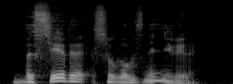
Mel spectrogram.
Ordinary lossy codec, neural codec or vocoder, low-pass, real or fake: none; codec, 44.1 kHz, 1.7 kbps, Pupu-Codec; none; fake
